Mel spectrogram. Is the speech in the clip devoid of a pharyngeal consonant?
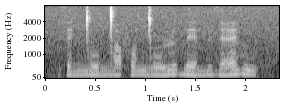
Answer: yes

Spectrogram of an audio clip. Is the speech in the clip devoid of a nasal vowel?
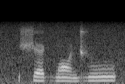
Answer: no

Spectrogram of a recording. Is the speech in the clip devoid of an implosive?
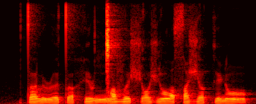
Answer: yes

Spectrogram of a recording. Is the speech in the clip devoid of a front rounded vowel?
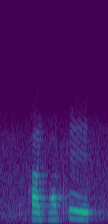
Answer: yes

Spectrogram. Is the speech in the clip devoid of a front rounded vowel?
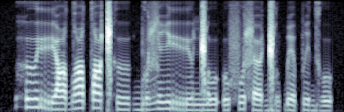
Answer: no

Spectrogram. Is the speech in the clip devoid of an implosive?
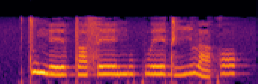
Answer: yes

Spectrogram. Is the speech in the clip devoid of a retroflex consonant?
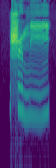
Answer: no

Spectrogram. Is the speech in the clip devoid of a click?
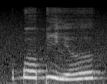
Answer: yes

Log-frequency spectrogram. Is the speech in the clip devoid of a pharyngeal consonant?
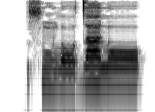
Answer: yes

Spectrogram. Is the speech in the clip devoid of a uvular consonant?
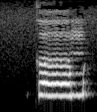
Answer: yes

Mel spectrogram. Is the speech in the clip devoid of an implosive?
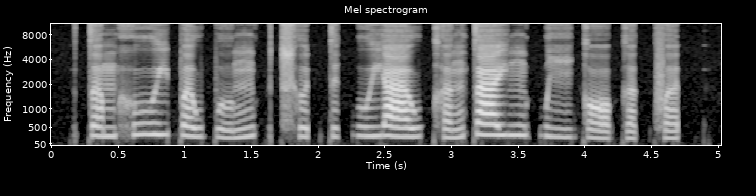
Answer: yes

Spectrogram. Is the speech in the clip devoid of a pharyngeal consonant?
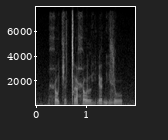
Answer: no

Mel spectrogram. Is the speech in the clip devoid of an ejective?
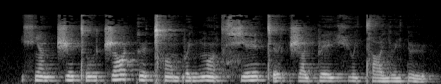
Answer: no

